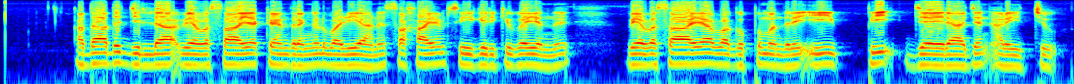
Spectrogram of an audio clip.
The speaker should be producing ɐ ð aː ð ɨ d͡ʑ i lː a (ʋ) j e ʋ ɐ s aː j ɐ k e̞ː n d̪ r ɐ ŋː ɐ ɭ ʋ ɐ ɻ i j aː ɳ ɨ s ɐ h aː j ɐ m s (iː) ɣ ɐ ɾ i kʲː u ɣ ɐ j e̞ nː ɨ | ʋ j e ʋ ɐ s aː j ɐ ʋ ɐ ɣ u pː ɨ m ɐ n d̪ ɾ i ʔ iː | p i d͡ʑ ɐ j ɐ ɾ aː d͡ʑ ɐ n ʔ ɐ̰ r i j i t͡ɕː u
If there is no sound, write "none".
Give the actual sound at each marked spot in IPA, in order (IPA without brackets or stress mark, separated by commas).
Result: ʋ, iː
